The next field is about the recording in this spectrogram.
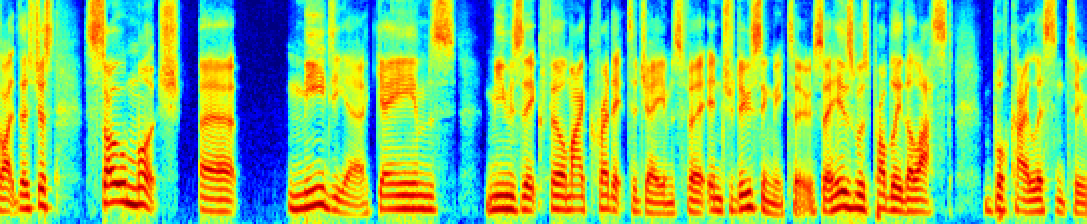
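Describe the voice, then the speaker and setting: A British man speaks as a podcast guest in a casual, explanatory style. His mid-pitched voice is recorded dry, with very little room sound, and his delivery is earnest and conversational. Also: no room sound. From United Kingdom.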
